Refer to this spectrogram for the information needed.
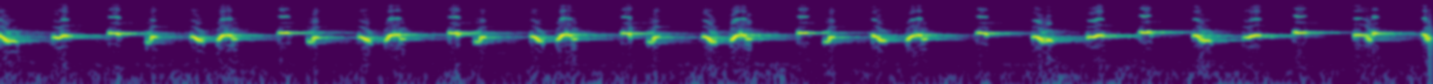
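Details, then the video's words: Lively Sooty-headed bulbul song for use as a lure and training tutor: an unbroken run of clear whistled phrases, each slurring down then up, repeated over a second or so, with no other sounds. "suara trucukan gacor cocok untuk pancingan dan masteran"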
